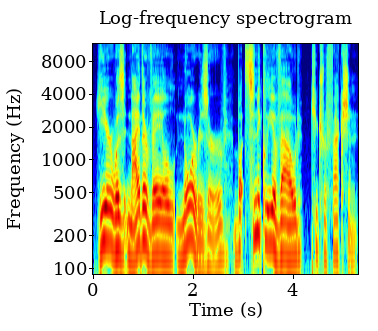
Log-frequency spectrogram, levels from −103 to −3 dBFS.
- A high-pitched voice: No, low, 135 Hz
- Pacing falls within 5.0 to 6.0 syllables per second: No, 4.5 syllables/s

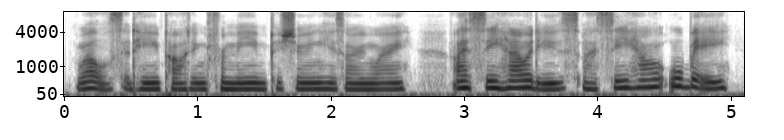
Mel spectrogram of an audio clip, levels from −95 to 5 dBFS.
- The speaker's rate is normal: No, fast, 245 wpm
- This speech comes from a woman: Yes, female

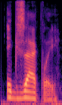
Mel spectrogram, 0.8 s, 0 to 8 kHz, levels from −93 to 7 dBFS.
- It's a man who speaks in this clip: Yes, male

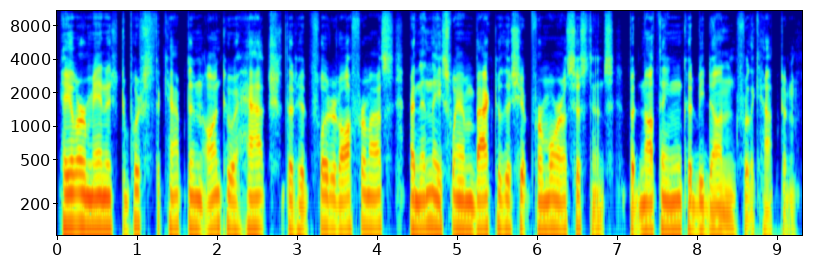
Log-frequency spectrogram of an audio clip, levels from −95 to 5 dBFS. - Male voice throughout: Yes, male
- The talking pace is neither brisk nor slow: No, fast, 225 wpm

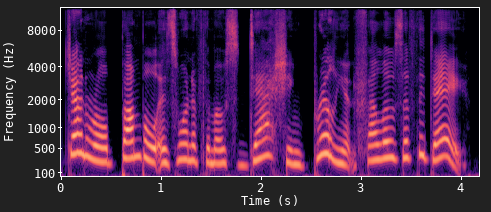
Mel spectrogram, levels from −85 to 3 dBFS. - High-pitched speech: Yes, very high, 285 Hz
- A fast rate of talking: No, average, 185 wpm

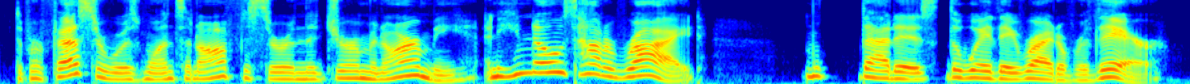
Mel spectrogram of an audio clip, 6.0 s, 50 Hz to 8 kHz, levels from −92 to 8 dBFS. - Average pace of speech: No, fast, 230 wpm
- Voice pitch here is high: Yes, high, 210 Hz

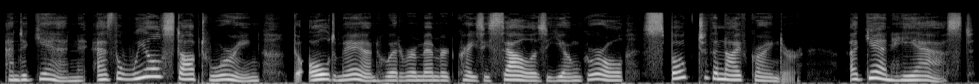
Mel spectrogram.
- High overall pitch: Yes, high, 210 Hz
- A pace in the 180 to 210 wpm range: No, average, 165 wpm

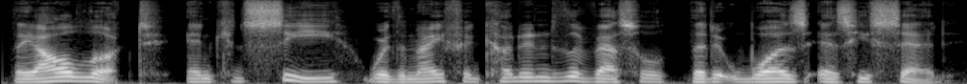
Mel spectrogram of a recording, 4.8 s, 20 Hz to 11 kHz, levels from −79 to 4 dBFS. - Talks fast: Yes, fast, 250 wpm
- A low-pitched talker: Yes, low, 125 Hz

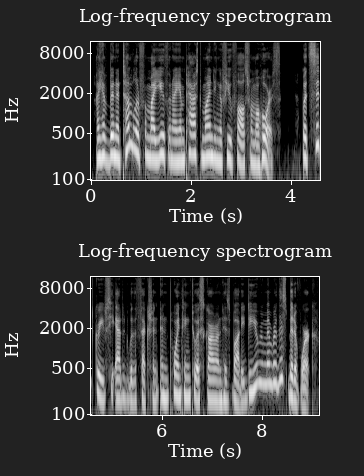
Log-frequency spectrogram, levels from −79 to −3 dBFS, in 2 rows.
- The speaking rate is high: Yes, fast, 265 wpm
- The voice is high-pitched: Yes, high, 205 Hz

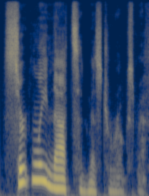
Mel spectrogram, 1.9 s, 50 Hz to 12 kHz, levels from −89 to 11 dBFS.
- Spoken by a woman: No, male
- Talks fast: No, average, 160 wpm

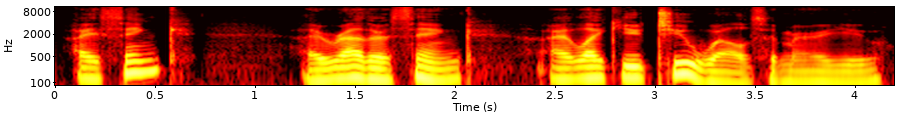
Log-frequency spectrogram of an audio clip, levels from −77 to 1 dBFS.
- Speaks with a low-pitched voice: Yes, low, 125 Hz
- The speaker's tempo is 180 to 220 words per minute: No, average, 170 wpm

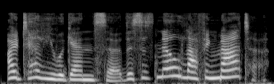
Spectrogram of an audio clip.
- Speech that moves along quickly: Yes, fast, 220 wpm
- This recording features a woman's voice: Yes, female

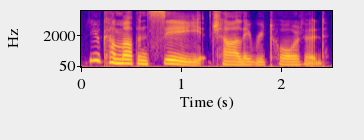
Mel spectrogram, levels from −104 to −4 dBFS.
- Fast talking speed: No, average, 165 wpm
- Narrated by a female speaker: Yes, female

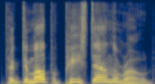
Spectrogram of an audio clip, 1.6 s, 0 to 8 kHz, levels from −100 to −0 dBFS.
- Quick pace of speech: Yes, fast, 310 wpm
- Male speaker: Yes, male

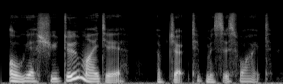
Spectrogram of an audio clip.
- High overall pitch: No, medium, 145 Hz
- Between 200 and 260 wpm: No, average, 190 wpm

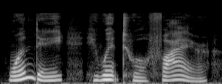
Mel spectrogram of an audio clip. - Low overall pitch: No, high, 195 Hz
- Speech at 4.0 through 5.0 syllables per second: Yes, 4.2 syllables/s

